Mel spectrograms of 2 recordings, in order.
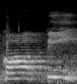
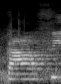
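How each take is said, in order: First: The middle consonant is a p sound. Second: The middle consonant is an f sound. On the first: The speaker calls it right. "ಕಾಪಿ ಕಾಪಿ ಕಾಫಿ ಅಲ್ಲ" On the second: The speaker calls it wrong. "ಕಾಫಿ ಅಲ್ಲ"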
